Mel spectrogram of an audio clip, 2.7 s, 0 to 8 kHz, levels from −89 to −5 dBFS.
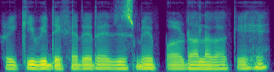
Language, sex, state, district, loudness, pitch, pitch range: Hindi, male, Arunachal Pradesh, Longding, -16 LUFS, 105 Hz, 100-105 Hz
